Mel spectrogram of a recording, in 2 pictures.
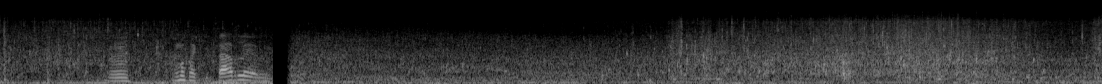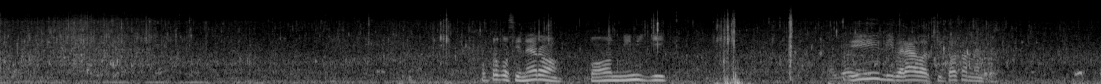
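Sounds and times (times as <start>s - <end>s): seawater lapping against rocks: 5.2s - 22.0s.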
